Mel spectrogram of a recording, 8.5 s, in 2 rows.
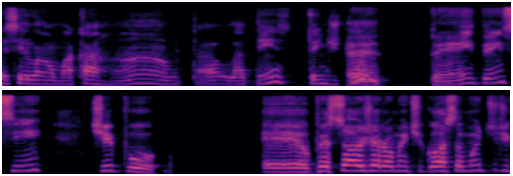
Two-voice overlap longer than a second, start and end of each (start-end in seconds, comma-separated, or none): none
